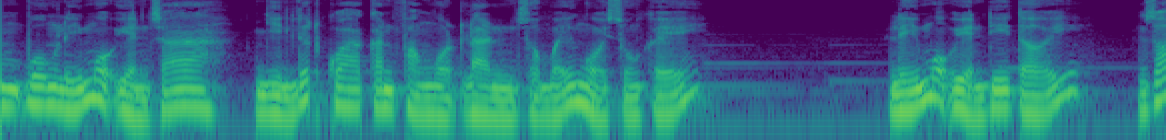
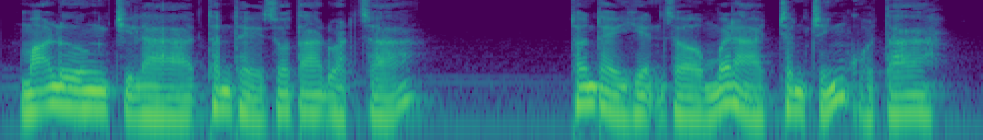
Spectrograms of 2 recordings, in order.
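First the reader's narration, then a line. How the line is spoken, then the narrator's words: Casual smiling speech. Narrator (Vietnamese): Vô Lâm mỉm cười hời hợt nói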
